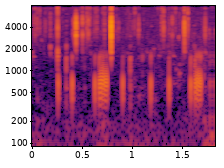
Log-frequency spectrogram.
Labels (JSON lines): {"label": "biophony, knock croak", "recorder": "SoundTrap 300"}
